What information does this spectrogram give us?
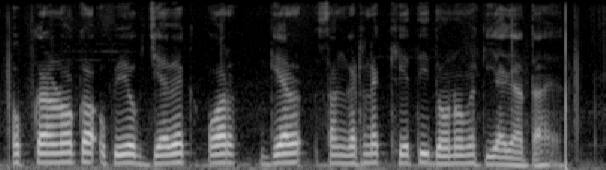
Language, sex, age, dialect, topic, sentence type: Hindi, male, 18-24, Awadhi Bundeli, agriculture, statement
